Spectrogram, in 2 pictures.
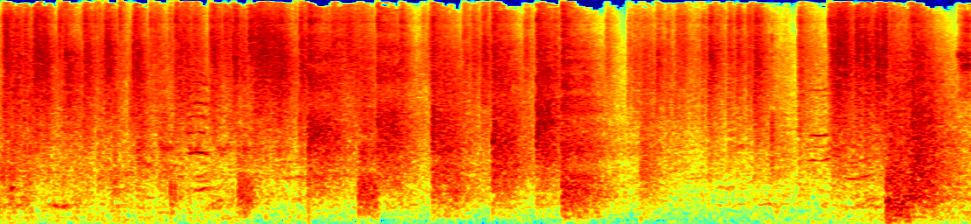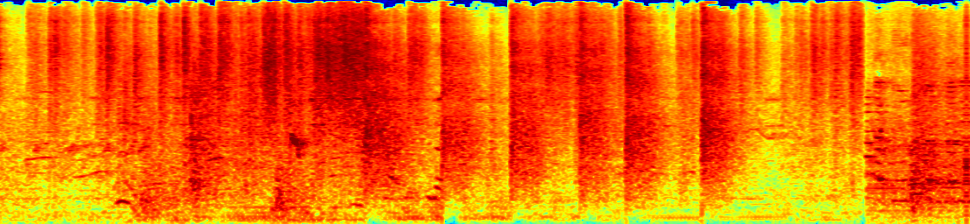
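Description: Firecrackers going off in quick succession, a dense, irregular run of sharp cracks, with voices in between.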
